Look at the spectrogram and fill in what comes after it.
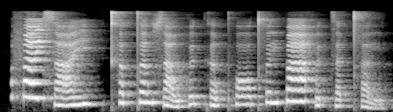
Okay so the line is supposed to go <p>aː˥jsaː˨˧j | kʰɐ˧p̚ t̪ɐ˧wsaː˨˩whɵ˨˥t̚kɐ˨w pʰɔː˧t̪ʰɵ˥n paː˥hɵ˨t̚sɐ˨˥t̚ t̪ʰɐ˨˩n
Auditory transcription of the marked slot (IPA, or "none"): f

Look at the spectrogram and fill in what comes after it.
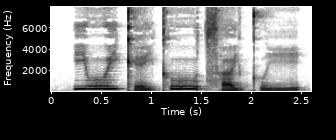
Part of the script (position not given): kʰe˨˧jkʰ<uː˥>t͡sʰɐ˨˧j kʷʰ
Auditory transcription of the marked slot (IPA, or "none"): uː˥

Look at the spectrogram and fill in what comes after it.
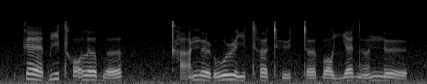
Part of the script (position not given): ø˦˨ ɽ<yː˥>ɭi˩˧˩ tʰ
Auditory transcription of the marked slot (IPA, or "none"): uː˥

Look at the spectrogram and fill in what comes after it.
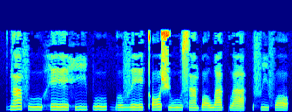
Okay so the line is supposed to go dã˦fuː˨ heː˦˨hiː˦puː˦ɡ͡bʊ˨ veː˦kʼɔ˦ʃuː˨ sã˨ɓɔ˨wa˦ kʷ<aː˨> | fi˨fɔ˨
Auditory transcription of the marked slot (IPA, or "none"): a˨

